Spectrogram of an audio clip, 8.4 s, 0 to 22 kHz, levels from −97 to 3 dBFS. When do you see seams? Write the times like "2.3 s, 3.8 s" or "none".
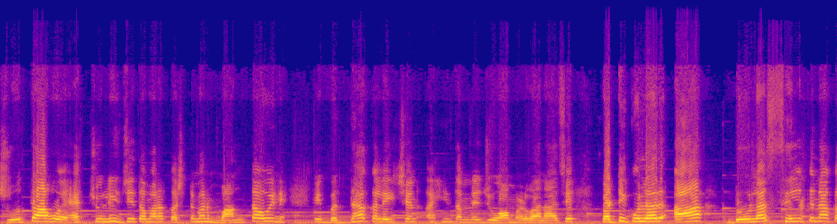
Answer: none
